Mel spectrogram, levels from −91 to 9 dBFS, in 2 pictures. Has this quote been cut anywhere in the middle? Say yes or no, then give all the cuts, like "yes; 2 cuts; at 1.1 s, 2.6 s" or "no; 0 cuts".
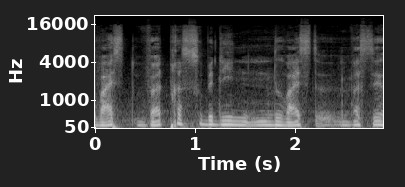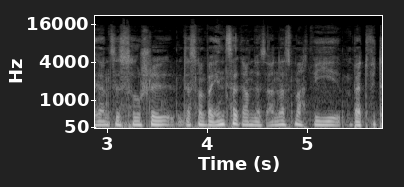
no; 0 cuts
